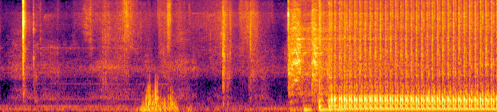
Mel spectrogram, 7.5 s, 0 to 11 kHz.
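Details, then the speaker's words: Can-Am XMR 570 with new RJWC Mud Edition exhaust, cold after stormy weather: cranking bursts and stumbles before catching, then rough even beat; hard cold start, owner suspects valves need adjusting. "it's been storming not too good when it's cold but I think these the valves adjusted because whenever you first started up as you can see I don't want to start"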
